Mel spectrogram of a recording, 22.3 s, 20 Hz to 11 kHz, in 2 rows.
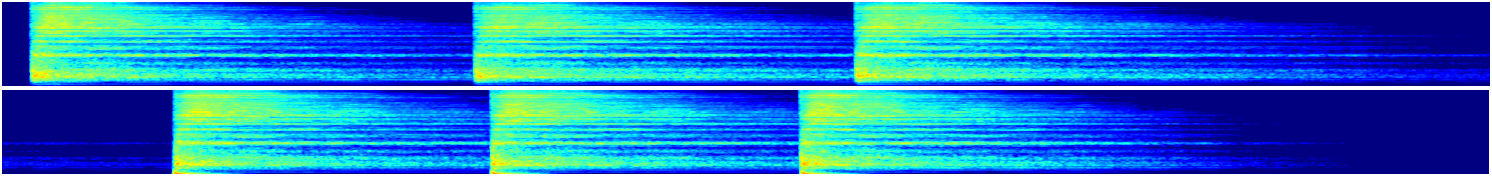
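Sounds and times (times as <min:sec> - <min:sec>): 
18 HH Vanguard cymbal: 0:00.3 - 0:10.2, 0:12.5 - 0:20.1.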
